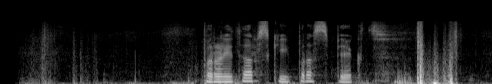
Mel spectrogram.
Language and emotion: Russian, neutral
